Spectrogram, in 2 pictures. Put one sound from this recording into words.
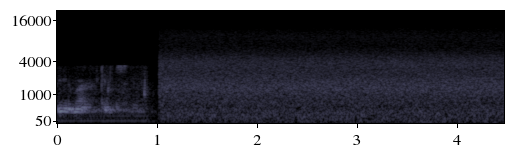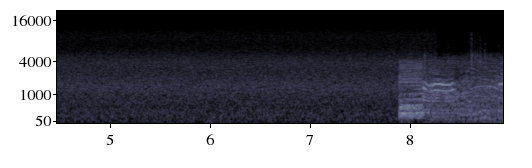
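Television static hisses steadily.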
